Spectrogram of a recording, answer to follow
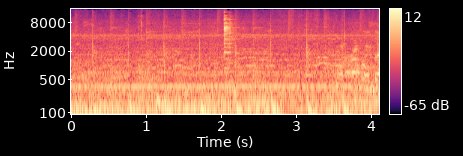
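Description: Background music with one sharp metallic clink about halfway through, the loudest sound here.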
